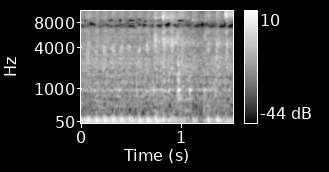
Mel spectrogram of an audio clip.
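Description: Honda Vario 150 scooter engine with a misfiring, stumbling idle, running close and steady with a low throbbing idle and slight unevenness, no voices present.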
